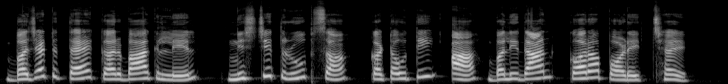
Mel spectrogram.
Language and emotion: Maithili, neutral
